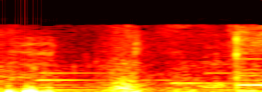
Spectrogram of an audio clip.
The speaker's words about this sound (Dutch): Dat was even wat water.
